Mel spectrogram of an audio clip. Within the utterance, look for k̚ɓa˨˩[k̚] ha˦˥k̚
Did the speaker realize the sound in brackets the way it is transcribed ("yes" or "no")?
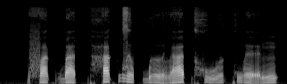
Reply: no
